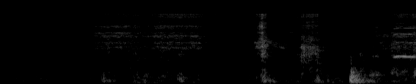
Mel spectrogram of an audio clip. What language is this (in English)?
Kalkoti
